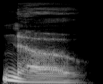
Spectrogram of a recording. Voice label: cartoon male high pitched voice says no; zapsplat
